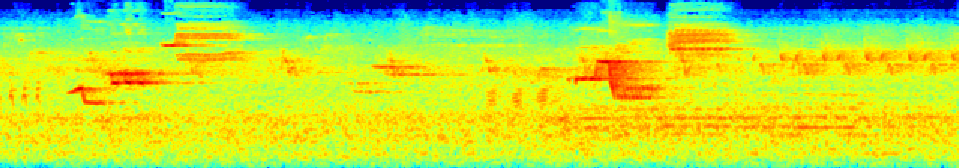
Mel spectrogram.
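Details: Wood thrush singing in Central Park, New York, two phrases a few seconds apart, each a few clear flute-like notes ending in a high shimmering trill, over faint hiss.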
